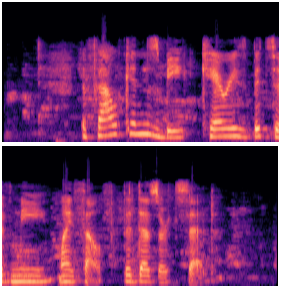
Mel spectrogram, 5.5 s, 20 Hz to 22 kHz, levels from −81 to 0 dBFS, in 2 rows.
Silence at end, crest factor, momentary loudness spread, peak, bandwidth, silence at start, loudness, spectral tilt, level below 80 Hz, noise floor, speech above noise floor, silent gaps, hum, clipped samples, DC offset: 0.35 s; 18 dB; 17 LU; 0 dBFS; 8.6 kHz; 0.05 s; -15 LUFS; -3 dB/octave; -54 dBFS; -38 dBFS; 22 dB; none; none; under 0.1%; under 0.1%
